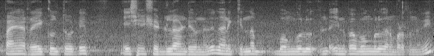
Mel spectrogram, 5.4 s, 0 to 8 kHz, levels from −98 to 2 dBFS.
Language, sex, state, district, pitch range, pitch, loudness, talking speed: Telugu, male, Telangana, Hyderabad, 130-140 Hz, 135 Hz, -17 LUFS, 155 wpm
